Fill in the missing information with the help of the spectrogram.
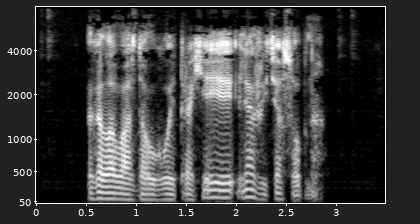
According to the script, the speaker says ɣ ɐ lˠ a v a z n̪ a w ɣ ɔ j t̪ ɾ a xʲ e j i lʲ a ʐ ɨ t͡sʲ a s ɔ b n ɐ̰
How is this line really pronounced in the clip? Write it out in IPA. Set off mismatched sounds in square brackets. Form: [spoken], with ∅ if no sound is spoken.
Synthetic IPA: ɣ ɐ lˠ a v a z [d̪] a w ɣ ɔ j t̪ ɾ a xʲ e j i lʲ a ʐ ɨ t͡sʲ a s ɔ b n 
